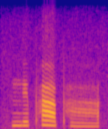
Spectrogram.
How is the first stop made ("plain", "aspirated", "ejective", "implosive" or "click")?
aspirated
